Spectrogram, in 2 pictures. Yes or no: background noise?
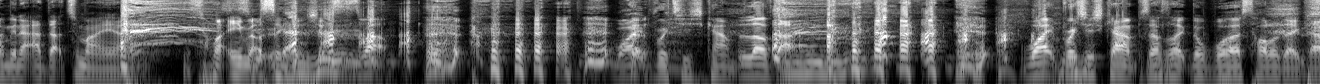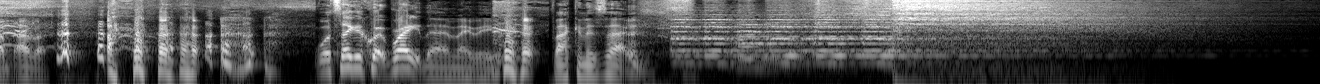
no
